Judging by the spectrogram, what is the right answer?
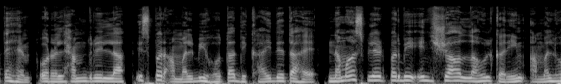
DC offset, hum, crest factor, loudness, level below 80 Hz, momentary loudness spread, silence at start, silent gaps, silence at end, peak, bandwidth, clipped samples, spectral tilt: under 0.1%; none; 10 dB; -22 LUFS; -42 dBFS; 4 LU; 0.05 s; 1.27-1.31 s, 3.20-3.24 s; 0 s; -10 dBFS; 16 kHz; under 0.1%; -5.5 dB/octave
